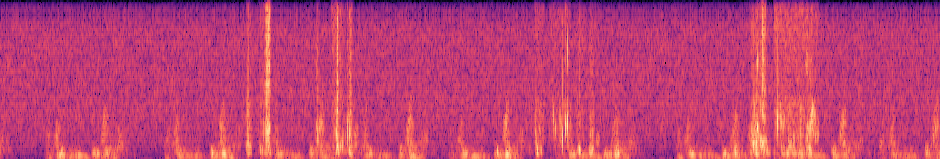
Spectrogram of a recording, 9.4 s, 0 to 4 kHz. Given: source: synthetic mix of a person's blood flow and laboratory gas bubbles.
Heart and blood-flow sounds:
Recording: Doppler ultrasound of blood flow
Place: precordium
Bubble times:
2.46-2.54 s: bubbles
2.58-2.73 s: bubbles
3.16-3.20 s: bubbles
3.31-3.56 s: bubbles
5.34-5.46 s: bubbles
5.50-5.71 s: bubbles
5.75-5.84 s: bubbles
5.89-6.00 s: bubbles
7.48-7.71 s: bubbles
7.74-8.20 s: bubbles
From the record:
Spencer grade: 2 (many but less than half of the cardiac periods contain bubble signals, singularly or in groups)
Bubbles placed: only in the low amplitude regions of the cardiac cycle

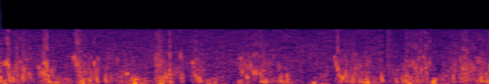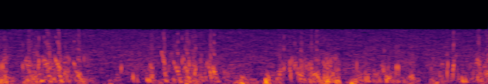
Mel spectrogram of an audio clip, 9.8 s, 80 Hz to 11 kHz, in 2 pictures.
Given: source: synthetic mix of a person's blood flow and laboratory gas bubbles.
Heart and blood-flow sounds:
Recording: Doppler ultrasound of blood flow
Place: precordium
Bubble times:
0.00-0.56 s: bubbles
0.70-1.19 s: bubbles
1.23-1.37 s: bubbles
1.53-1.85 s: bubbles
1.90-2.06 s: bubbles
2.35-2.92 s: bubbles
3.29-3.71 s: bubbles
3.78-3.88 s: bubbles
3.92-4.31 s: bubbles
4.42-5.00 s: bubbles
5.09-5.79 s: bubbles
6.07-6.14 s: bubbles
6.17-6.30 s: bubbles
6.33-7.11 s: bubbles
7.63-8.29 s: bubbles
8.41-9.07 s: bubbles
9.15-9.77 s: bubbles
From the record:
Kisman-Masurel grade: 342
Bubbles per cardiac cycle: rolling drumbeat, 9 or more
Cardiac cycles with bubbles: 100%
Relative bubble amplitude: moderate (0.250 to 0.450)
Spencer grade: 3 (all of the cardiac periods contain showers or single bubble signals, but not dominating or overriding the cardiac motion signals)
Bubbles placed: anywhere in the cardiac cycle

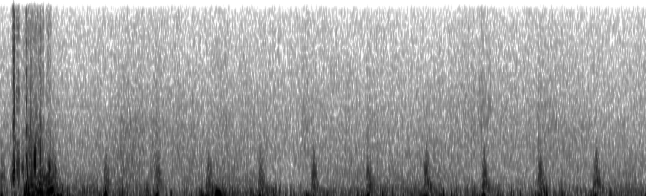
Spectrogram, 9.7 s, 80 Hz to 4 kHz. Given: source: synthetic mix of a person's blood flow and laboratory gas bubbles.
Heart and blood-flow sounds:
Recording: Doppler ultrasound of blood flow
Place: subclavian vein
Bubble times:
0.14-0.65 s: bubbles
0.68-0.78 s: bubbles
From the record:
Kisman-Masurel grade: 222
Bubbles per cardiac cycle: several, 3 to 8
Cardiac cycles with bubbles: 10 to 50%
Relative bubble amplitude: moderate (0.250 to 0.450)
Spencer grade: 2 (many but less than half of the cardiac periods contain bubble signals, singularly or in groups)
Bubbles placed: anywhere in the cardiac cycle

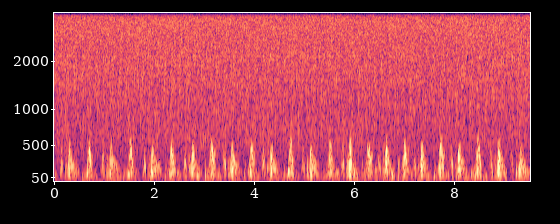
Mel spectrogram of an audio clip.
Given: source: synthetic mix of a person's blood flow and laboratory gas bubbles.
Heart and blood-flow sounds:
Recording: Doppler ultrasound of blood flow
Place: precordium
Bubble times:
no bubbles
From the record:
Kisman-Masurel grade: 000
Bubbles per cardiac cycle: 0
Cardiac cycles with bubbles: 0%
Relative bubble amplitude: no bubbles discernible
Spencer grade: 0 (complete lack of bubble signals)

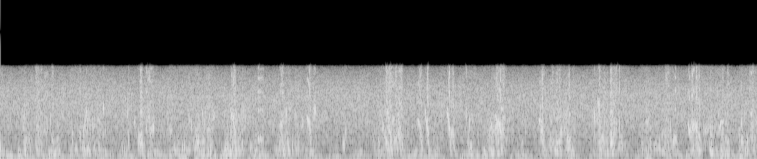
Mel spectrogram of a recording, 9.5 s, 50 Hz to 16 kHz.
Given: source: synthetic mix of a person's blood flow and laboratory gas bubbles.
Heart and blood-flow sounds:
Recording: Doppler ultrasound of blood flow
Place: precordium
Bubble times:
0.00-0.07 s: bubbles
0.26-0.79 s: bubbles
0.85-1.35 s: bubbles
1.50-2.02 s: bubbles
2.10-2.73 s: bubbles
2.75-3.34 s: bubbles
3.42-4.04 s: bubbles
4.26-4.38 s: bubbles
4.63-5.13 s: bubbles
5.20-5.74 s: bubbles
5.80-5.99 s: bubbles
6.03-6.39 s: bubbles
6.50-6.61 s: bubbles
6.71-7.22 s: bubbles
7.33-7.83 s: bubbles
7.99-8.52 s: bubbles
8.57-9.13 s: bubbles
9.21-9.47 s: bubbles
From the record:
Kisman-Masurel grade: 343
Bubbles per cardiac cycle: rolling drumbeat, 9 or more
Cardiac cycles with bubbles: 100%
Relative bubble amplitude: loud (0.450 to 0.775)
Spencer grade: 3 (all of the cardiac periods contain showers or single bubble signals, but not dominating or overriding the cardiac motion signals)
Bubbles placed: anywhere in the cardiac cycle

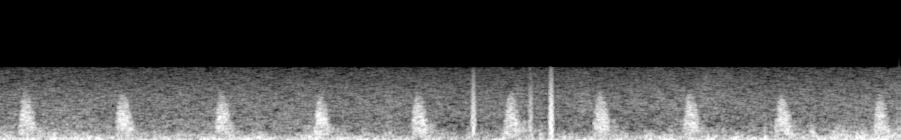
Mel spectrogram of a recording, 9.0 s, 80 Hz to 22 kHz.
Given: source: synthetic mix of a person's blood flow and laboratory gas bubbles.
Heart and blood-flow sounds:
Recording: Doppler ultrasound of blood flow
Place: subclavian vein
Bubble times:
no bubbles
From the record:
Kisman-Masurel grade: 000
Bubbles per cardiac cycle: 0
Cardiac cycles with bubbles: 0%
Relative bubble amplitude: no bubbles discernible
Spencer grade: 0 (complete lack of bubble signals)

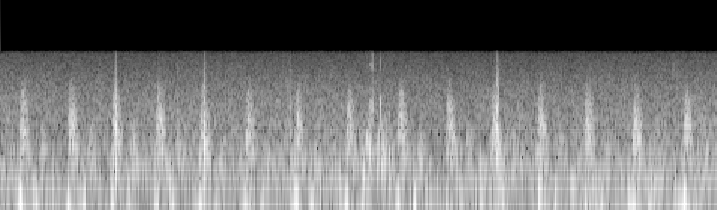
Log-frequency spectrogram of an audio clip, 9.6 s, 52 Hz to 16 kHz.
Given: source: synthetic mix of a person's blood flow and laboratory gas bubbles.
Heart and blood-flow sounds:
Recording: Doppler ultrasound of blood flow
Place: subclavian vein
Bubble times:
4.77-5.25 s: bubbles
From the record:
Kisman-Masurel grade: 212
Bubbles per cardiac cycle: several, 3 to 8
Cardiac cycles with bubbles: 1 to 10%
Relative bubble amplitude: moderate (0.250 to 0.450)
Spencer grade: 1 (occasional bubble signal discernible with the cardiac motion signal, with majority of cardiac periods free of bubbles)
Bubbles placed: anywhere in the cardiac cycle

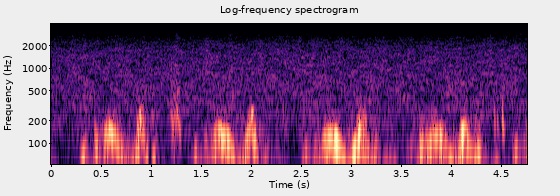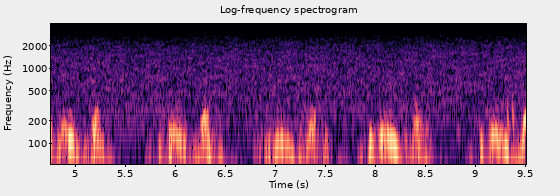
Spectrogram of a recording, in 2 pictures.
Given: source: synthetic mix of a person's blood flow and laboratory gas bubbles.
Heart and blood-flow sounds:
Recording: Doppler ultrasound of blood flow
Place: precordium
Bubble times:
1.18-1.31 s: bubbles
4.41-4.55 s: bubbles
9.29-9.42 s: bubbles
From the record:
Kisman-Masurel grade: 121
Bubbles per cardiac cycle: 1 to 2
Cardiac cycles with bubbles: 10 to 50%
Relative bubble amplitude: barely perceptible (0.100 to 0.250)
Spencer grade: 2 (many but less than half of the cardiac periods contain bubble signals, singularly or in groups)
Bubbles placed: only in the low amplitude regions of the cardiac cycle

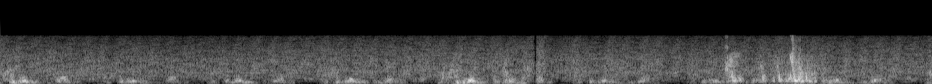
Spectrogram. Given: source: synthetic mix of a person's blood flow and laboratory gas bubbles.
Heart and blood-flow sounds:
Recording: Doppler ultrasound of blood flow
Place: precordium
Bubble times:
7.24-7.45 s: bubbles
7.58-8.18 s: bubbles
From the record:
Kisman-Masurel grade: 223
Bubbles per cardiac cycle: several, 3 to 8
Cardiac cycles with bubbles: 10 to 50%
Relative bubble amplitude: loud (0.450 to 0.775)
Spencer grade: 2 (many but less than half of the cardiac periods contain bubble signals, singularly or in groups)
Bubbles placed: only in the low amplitude regions of the cardiac cycle

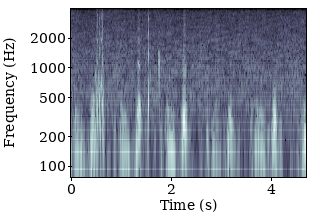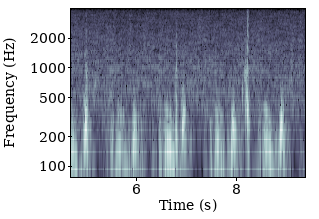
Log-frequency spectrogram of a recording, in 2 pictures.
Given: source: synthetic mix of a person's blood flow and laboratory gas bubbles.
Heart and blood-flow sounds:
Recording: Doppler ultrasound of blood flow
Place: precordium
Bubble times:
0.47-0.68 s: bubbles
1.51-1.59 s: bubbles
1.73-1.78 s: bubbles
6.78-6.86 s: bubbles
8.11-8.29 s: bubbles
From the record:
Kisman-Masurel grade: 122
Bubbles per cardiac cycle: 1 to 2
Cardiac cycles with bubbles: 10 to 50%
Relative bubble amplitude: moderate (0.250 to 0.450)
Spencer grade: 2 (many but less than half of the cardiac periods contain bubble signals, singularly or in groups)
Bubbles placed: only in the low amplitude regions of the cardiac cycle

